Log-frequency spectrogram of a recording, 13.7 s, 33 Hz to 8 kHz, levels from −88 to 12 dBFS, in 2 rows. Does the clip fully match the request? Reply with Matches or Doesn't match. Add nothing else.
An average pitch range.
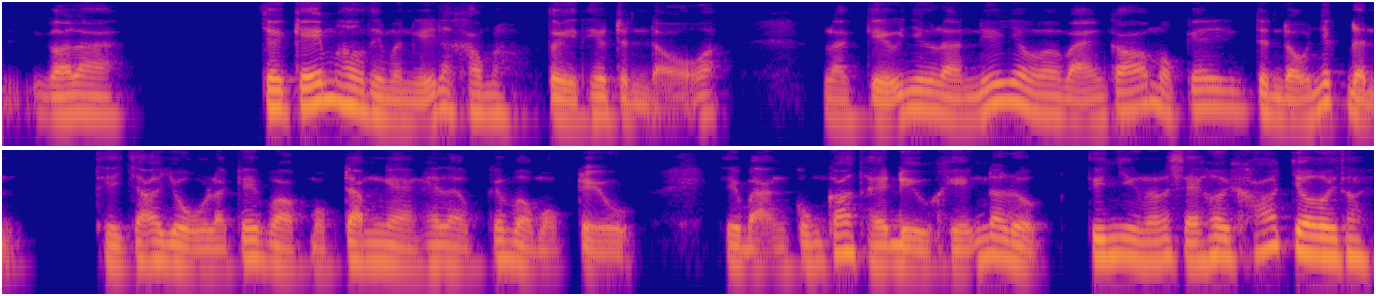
Doesn't match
